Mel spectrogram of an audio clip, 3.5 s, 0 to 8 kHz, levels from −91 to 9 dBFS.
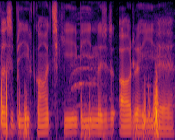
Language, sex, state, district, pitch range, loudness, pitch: Hindi, male, Uttar Pradesh, Saharanpur, 100-110 Hz, -25 LUFS, 105 Hz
